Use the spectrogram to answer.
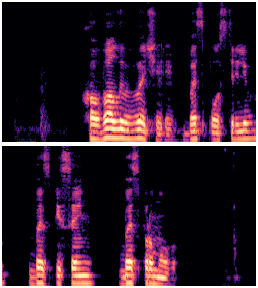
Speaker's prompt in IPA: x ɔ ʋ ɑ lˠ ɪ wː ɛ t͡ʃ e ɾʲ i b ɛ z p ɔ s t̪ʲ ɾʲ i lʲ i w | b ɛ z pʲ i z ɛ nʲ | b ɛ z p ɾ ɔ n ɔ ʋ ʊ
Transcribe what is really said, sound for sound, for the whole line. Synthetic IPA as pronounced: x ɔ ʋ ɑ lˠ ɪ wː ɛ t͡ʃ e ɾʲ i b ɛ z p ɔ s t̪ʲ ɾʲ i lʲ i w | b ɛ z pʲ i s ɛ nʲ | b ɛ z p ɾ ɔ m ɔ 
